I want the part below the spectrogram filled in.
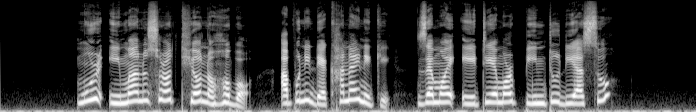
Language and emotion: Assamese, angry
